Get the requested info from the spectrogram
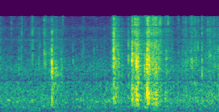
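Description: Thin plastic shrink-wrap being peeled off a pack of cards and crumpled in the hands: a run of irregular crinkles and crackles, loudest a little over a second in.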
